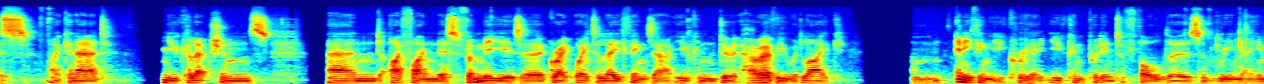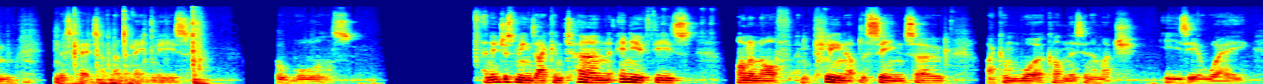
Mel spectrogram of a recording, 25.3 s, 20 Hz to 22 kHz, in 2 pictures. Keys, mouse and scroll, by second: 0.5-1.6 right drag, 11.9 click, 12.1 click, 13.2-13.9 typing, 14.6 Return, 19.3 click, 19.8 click, 22.5-23.5 middle drag.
